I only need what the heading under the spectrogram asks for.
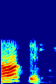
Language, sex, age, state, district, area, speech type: Urdu, female, 30-45, Maharashtra, Nashik, urban, conversation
